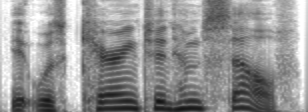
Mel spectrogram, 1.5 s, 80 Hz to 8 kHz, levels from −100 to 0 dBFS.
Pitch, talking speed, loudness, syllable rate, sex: 160 Hz, 155 wpm, -16 LUFS, 4.9 syllables/s, male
